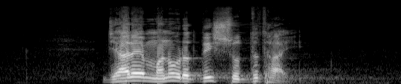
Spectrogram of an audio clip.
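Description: An elderly man sings in a melodic voice through a microphone and loudspeakers.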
